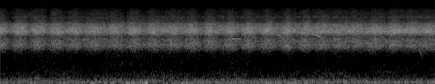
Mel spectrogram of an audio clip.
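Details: Cricket giving a constant piercing high trill with loosely regular pulsing, roughly two to three beats a second, steady volume, and a quiet low rumble in the background.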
